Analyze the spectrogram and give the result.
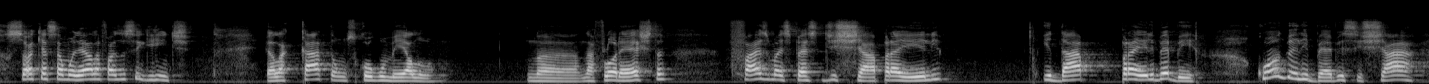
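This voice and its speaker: A man's voice: high voice, a little mellow, dull audio. A man hosting a casual film analysis, explaining ideas conversationally and acting out everyday examples.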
